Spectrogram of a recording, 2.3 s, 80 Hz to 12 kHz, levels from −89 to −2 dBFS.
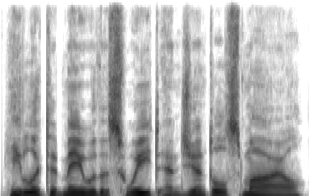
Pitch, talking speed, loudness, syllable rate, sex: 145 Hz, 260 wpm, -15 LUFS, 5.9 syllables/s, male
